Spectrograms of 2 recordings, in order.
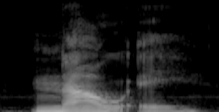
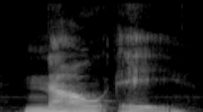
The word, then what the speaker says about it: não é: Não é. Não é. It means it isn't. Não é.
